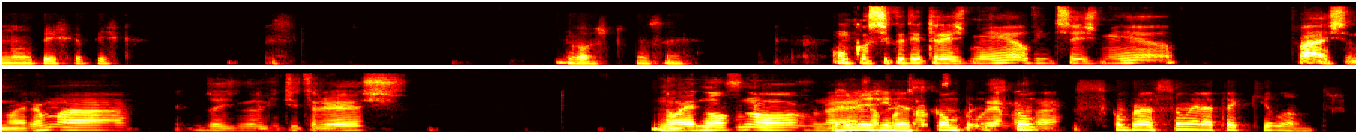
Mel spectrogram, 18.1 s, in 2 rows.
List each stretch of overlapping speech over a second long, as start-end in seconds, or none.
14.5-16.1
